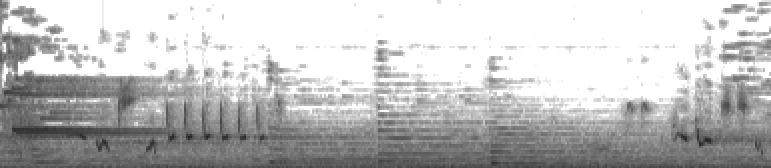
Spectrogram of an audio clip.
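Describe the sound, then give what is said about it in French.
A nightingale sings in bright, high chirps and quick trilled runs, delivered in short bursts over a soft, sustained low background. “Alors le rossignol chanta pendant toute la nuit.”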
